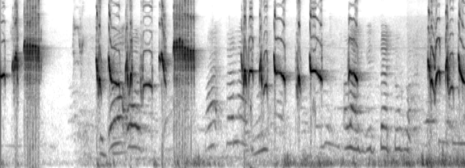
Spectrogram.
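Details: Cucak ijo, the greater green leafbird, singing energetically as a model for untrained birds. Rapid series of loud, clear whistles and slurred chips, varied and bouncy, broken by brief silences. Faint low rumble in the background.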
